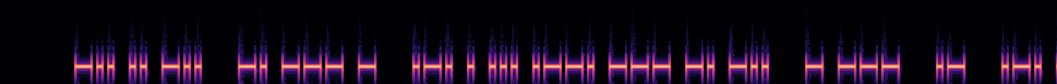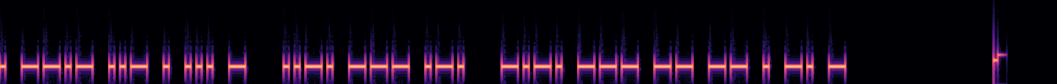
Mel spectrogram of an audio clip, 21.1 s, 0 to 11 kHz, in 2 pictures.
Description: Morse code, heard as a keyed tone, about 22 wpm, 700 Hz. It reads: DID NOT RESPOND TO A REQUEST FOR COMMENT
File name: practice / 22wpm / Sets of 8 Words - 22wpm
